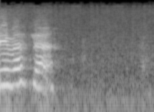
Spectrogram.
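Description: A teenage girl speaks cheerfully.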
